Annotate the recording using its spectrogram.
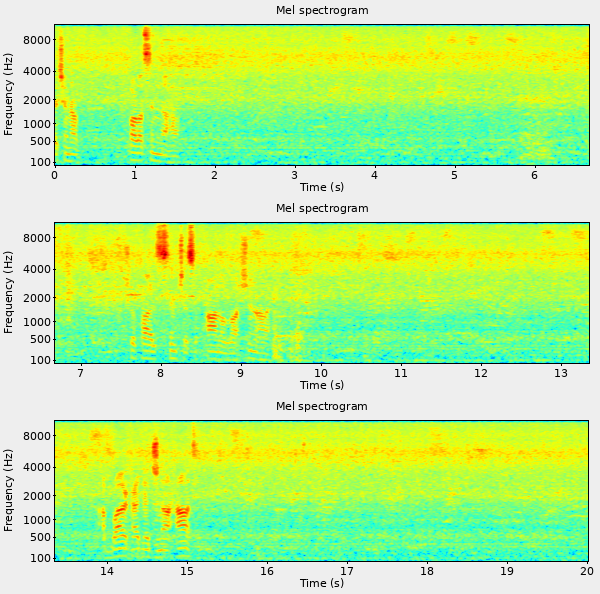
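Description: Air bubbles rise and burble softly in water.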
